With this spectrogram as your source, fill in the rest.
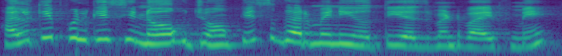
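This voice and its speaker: This online commentator reacts to other creators with sarcasm and scolding, addressing the viewer as her sister. Her voice sits high and is expressive.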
